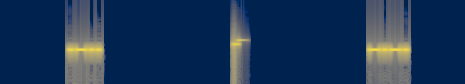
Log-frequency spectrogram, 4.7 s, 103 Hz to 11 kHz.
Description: Morse code, heard as a keyed tone, about 36 wpm, 700 Hz. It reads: L C
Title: Single Letters - Phonetic Pronunciation 35wpm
